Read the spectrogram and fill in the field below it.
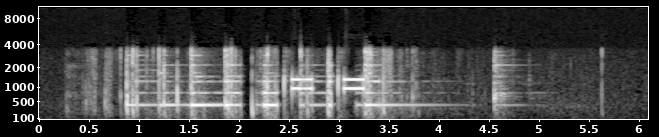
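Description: A flurry of sharp metallic clanks as a phone is banged against a pan like cymbals, ringing with a bright tone and some beeping, then a pause and one or two final knocks.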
